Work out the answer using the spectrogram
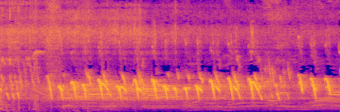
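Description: Bird chirping: a fast run of short high chirps, several a second, starting about half a second in.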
